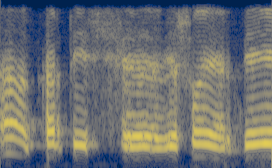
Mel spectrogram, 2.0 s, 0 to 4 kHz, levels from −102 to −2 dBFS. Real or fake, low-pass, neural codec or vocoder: fake; 3.6 kHz; vocoder, 44.1 kHz, 128 mel bands, Pupu-Vocoder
